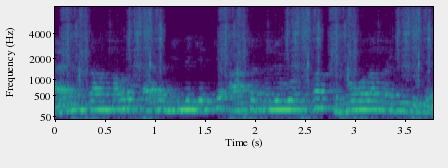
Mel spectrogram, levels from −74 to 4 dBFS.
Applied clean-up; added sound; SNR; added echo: none; Walk, footsteps; 13 dB; reverberation time 0.9 s.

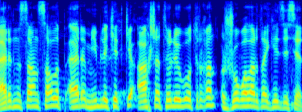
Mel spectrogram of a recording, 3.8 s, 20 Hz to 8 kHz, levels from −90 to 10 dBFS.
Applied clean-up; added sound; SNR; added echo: none; none; none; none.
